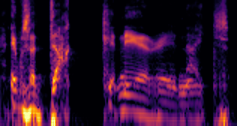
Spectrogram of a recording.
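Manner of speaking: put-on a half-hearted stab at a Scottish accent; failed Scottish accent. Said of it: "All I can do in Scottish is".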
